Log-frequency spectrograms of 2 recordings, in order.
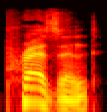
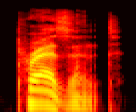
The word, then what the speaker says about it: present: For example, the word present changes meaning depending on stress. Present, a gift, versus present, to give.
